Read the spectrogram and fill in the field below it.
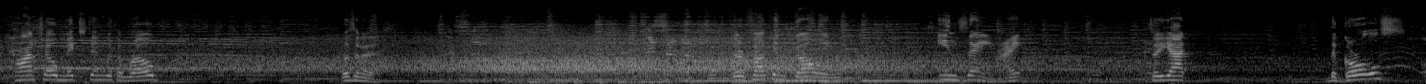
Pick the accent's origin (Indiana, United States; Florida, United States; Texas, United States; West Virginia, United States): Texas, United States; I am from Texas, and I did grow up with a lot of Latinos.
